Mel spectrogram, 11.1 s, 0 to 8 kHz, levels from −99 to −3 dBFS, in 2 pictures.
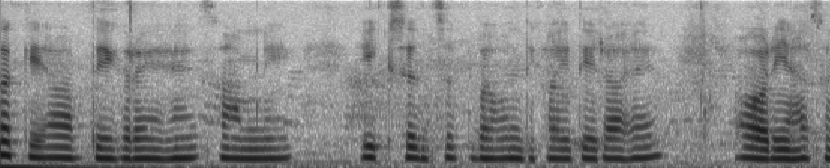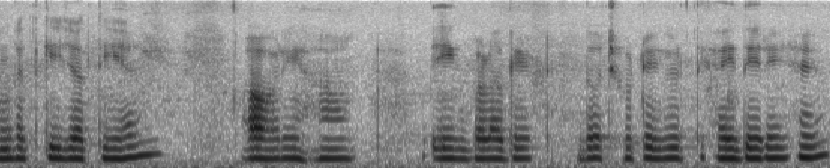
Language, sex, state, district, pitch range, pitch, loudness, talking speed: Hindi, female, Uttar Pradesh, Muzaffarnagar, 175-190 Hz, 180 Hz, -19 LUFS, 175 wpm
